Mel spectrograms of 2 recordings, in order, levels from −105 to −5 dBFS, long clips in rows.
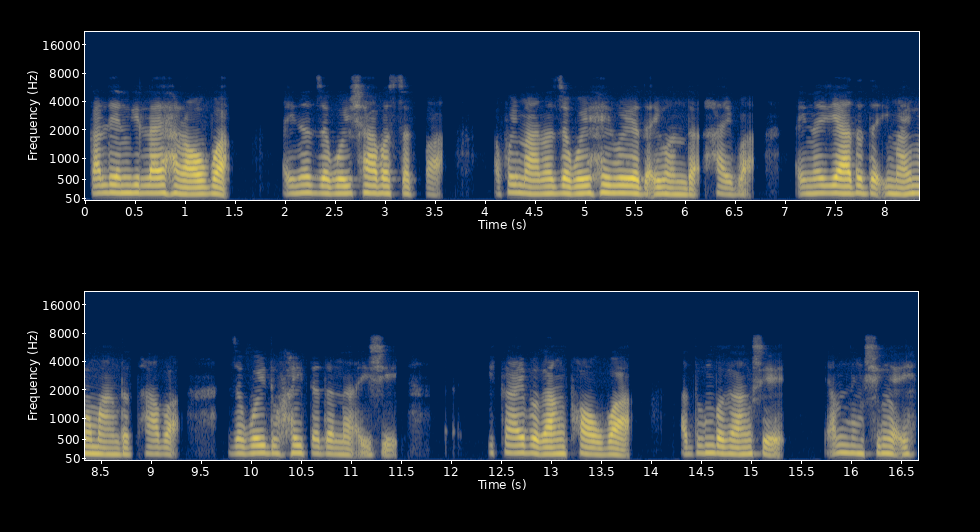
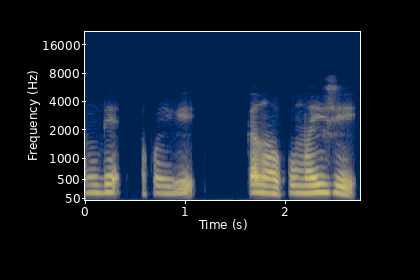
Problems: none marked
